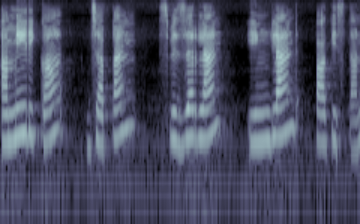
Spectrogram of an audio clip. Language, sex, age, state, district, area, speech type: Tamil, female, 30-45, Tamil Nadu, Viluppuram, urban, spontaneous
